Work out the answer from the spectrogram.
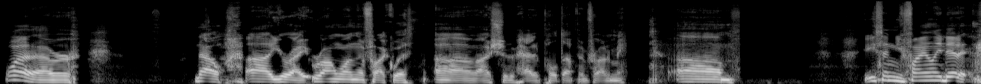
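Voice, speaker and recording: A man's voice: lowish voice, lively intonation, moderate pace, pauses often, dry recording, clean studio sound. A man co-hosting a podcast, chatting casually with jokey, blunt short reactions. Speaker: podcast co-host.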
